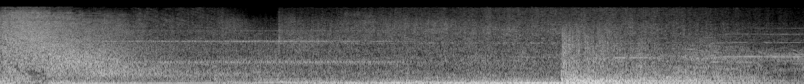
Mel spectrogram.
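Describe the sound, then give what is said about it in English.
A magic spell blast from a fantasy battle erupts as a loud, broad roaring burst that hisses and rumbles on. A second sharp blast strikes about two-thirds of the way through, trailing into a sustained rumbling tail. “did that spell blast just fire out of your eye socket?”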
